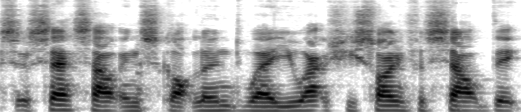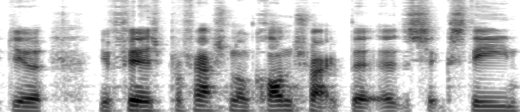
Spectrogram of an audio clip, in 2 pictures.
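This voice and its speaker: A man rushes along at a very fast pace and fairly high pitch, the sound dry and close with no echo. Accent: Welsh. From South Wales. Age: 20s. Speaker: podcast host, football coach. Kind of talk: podcast interview.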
